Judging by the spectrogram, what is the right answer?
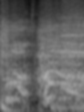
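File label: "huh huh", vocal sample; Voice; ooh ahh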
